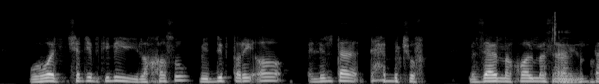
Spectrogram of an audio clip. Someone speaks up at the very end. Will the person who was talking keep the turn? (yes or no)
yes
